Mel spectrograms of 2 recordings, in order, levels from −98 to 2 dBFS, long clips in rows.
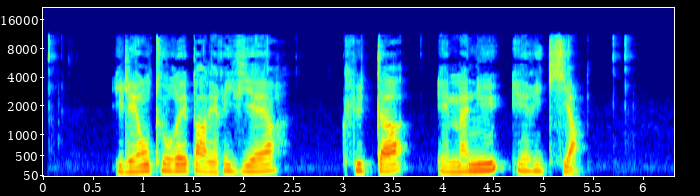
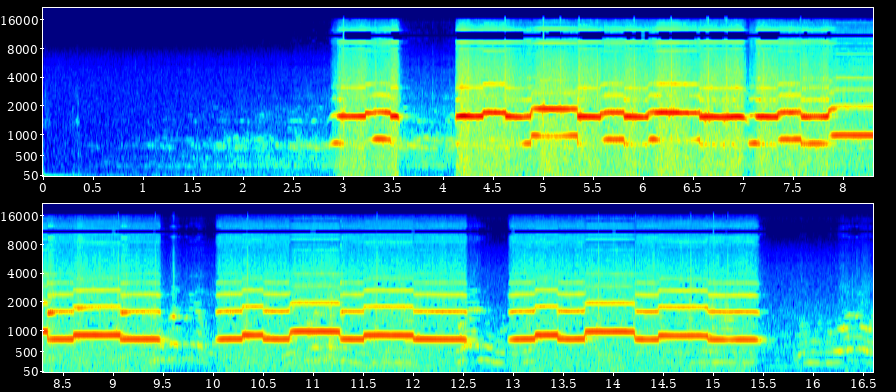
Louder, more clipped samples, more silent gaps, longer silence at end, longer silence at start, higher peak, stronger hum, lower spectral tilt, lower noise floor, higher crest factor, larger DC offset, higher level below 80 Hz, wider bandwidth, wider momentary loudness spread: second, -24 LUFS vs -13 LUFS; neither; neither; first, 0.95 s vs 0.05 s; second, 0.7 s vs 2.85 s; second, -8 dBFS vs 0 dBFS; neither; first, -6 dB/octave vs 0 dB/octave; first, -74 dBFS vs -65 dBFS; about the same, 18 dB vs 16 dB; neither; second, -64 dBFS vs -54 dBFS; second, 11.5 kHz vs 16 kHz; about the same, 12 LU vs 12 LU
